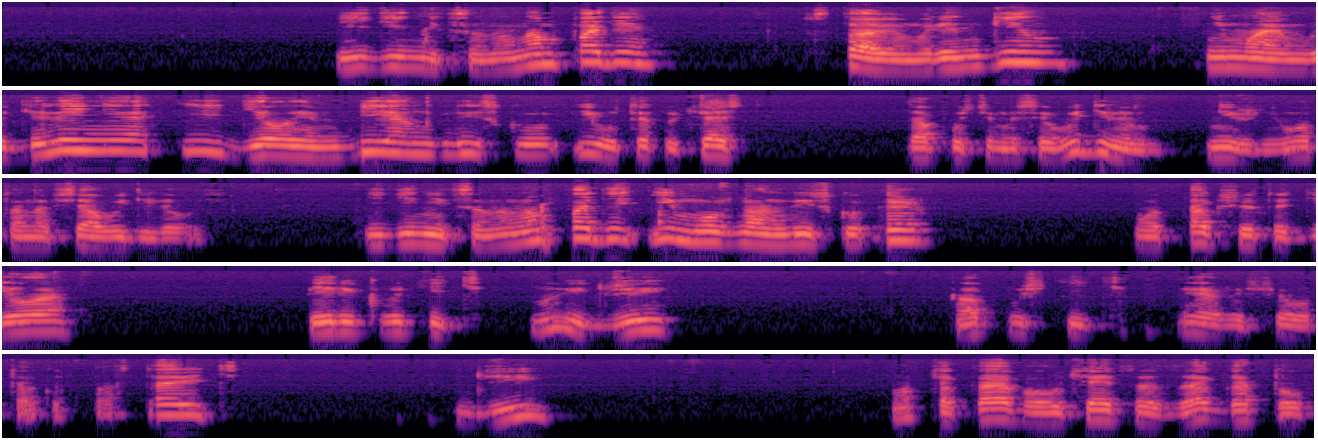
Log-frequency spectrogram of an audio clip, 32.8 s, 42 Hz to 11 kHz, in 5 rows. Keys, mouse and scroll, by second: 2.2 KP_1, 5.3 click, 6.0 click, 8.4 b, 13.1 middle click, 15.1 KP_1, 17.6 r, 25.5 r, 30.6 middle click.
